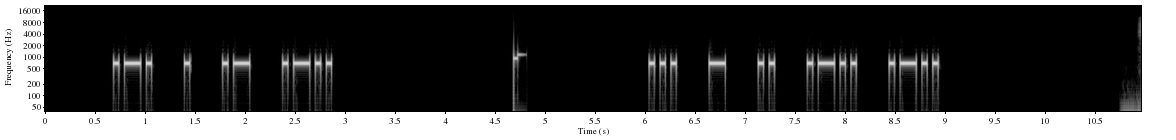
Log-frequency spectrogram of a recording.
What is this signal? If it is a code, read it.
Morse code, heard as a keyed tone, about 22 wpm, spaced as for 16 wpm, 700 Hz. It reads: REAL STILL
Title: 2x Character Spacing - Top 300 Words - 22wpm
